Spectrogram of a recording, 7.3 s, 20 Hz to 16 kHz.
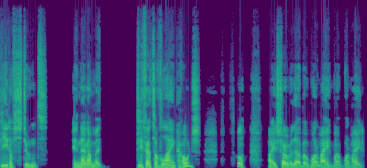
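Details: Adult male high school football coach with long-standing stuttering throughout a coaching career of over 34 years; stuttering.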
